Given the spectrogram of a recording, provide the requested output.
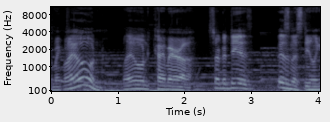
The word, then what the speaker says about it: Chimera: I don't know why I was pronouncing it Kami Kamra. It wasn't until I saw like the regular spelling of Chimera that I was like, "Oh, that's what they mean.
